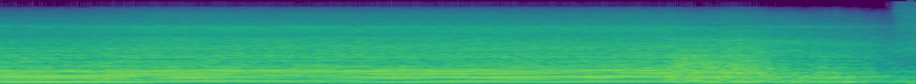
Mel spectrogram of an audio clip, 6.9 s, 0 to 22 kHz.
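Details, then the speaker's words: Mazdarati 2.0 turbocharged on E85 during first chassis dyno pull: engine holds one loud, steady high note about five seconds with no shift break, then backs off; transmission won't upshift, cause unconfirmed. "but the more important thing is the fact that we have a trans that does not want to shift so that's an issue"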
